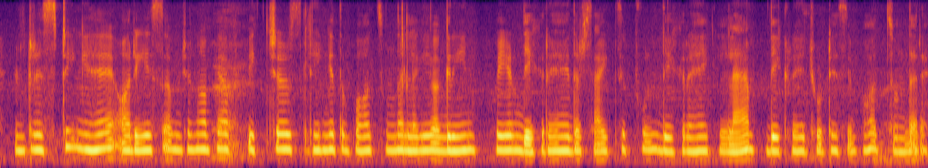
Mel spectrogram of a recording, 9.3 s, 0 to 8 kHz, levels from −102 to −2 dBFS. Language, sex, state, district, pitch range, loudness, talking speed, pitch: Hindi, female, Bihar, Muzaffarpur, 215-230 Hz, -16 LUFS, 225 wpm, 225 Hz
